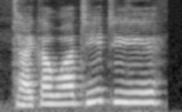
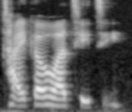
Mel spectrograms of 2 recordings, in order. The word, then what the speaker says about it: Taika Waititi: Taika Waititi. – His name is pronounced Taika Waititi.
